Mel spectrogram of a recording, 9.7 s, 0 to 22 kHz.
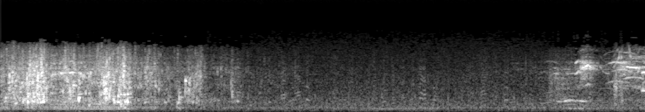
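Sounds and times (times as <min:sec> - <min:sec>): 
people wading across a river splashing: 0:00.0 - 0:03.8
quiet watery hush: 0:00.0 - 0:09.6.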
